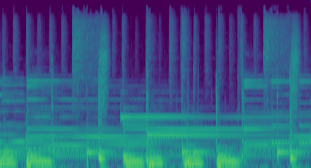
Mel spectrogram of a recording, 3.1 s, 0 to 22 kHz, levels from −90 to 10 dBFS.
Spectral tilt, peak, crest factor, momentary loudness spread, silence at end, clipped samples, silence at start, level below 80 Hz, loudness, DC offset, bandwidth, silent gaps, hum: -6 dB/octave; -10 dBFS; 14 dB; 6 LU; 0 s; under 0.1%; 0 s; -32 dBFS; -25 LUFS; under 0.1%; 18 kHz; none; none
